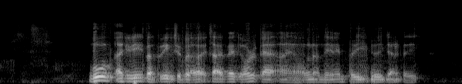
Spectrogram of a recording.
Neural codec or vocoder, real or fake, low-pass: codec, 16 kHz, 0.8 kbps, ZipCodec; fake; 7.2 kHz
